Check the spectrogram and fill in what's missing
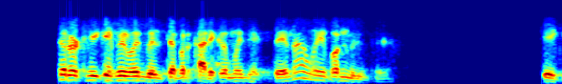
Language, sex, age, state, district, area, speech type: Hindi, male, 45-60, Madhya Pradesh, Ujjain, rural, conversation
